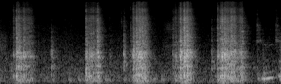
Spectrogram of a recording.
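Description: Hammer blows cracking whole nutmeg for a banana cake aboard a sailing boat, about five sharp, evenly spaced knocks, each with a short crunch, fairly close and loud.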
